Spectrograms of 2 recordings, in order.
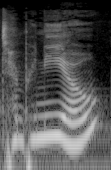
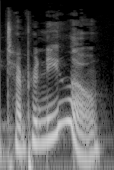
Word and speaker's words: tempranillo: so we have uh tempranillo very good or as some other people like to say they like to pronounce the l's that's fine as we've learned it could be tempranillo that's right right yep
